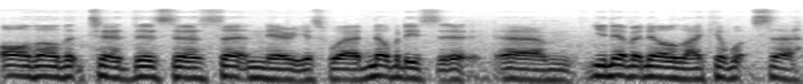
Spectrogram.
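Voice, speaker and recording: A man speaks at a moderate pace with a medium pitch. His intonation is monotone and flat, with noticeable background noise. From Yorkshire. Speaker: gaming streamer. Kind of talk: live gameplay commentary. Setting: live stream. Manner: hesitant, many fillers.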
